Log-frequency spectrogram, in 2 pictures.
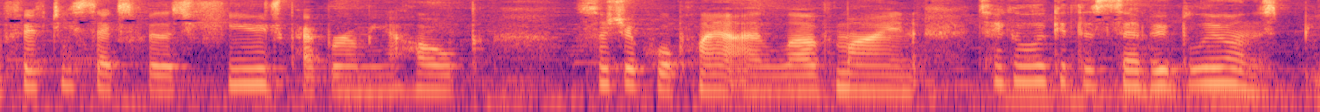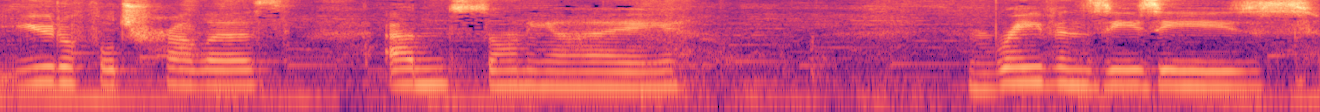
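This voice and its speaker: A woman's voice: mid-range voice, darkish tone, poor audio. A woman in her thirties, a plant vlogger, gushing with enthusiasm as she narrates a walk through an indoor plant shop. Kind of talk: casual shop-along narration. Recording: background music under voice.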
